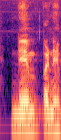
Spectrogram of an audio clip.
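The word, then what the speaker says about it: Phnom Penh: तो नेम पने है। पी से स्पेलिंग स्टार्ट होता है, नेम पने पढ़ा जाता है इसको।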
